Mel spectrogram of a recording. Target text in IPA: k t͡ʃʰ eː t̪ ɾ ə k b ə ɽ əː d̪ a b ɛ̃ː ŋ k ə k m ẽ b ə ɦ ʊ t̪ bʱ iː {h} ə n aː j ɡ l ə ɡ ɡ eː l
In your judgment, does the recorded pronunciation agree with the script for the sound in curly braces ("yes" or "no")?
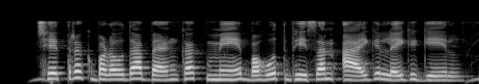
no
